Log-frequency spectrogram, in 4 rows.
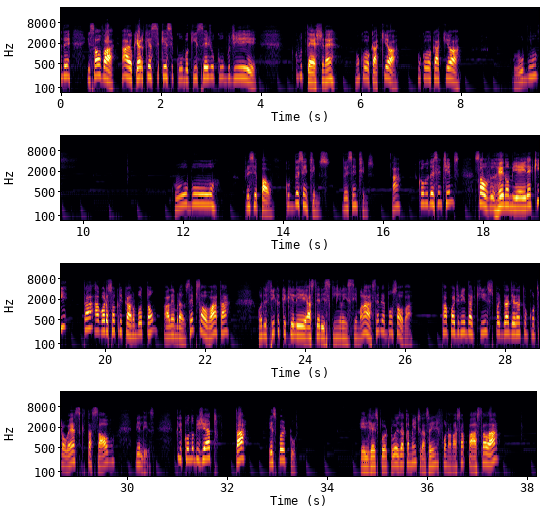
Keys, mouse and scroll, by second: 1.9-2.5 scroll down 2, 2.9-5.9 middle drag, 6.4 click, 7.1 click, 7.2-10.4 drag, 21.8-24.9 drag, 25.6-26.7 drag, 28.3 ctrl+s, 30.2 click, 33.5-36.4 drag.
